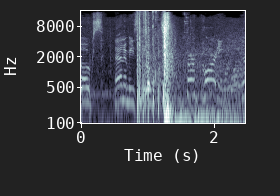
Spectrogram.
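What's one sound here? Gunshots crack sharply in a game.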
